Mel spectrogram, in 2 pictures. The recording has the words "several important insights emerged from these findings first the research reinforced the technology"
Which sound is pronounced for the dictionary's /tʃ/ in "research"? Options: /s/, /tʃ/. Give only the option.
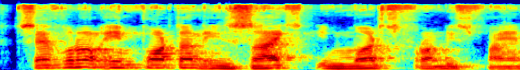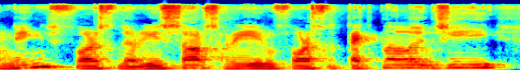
/s/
